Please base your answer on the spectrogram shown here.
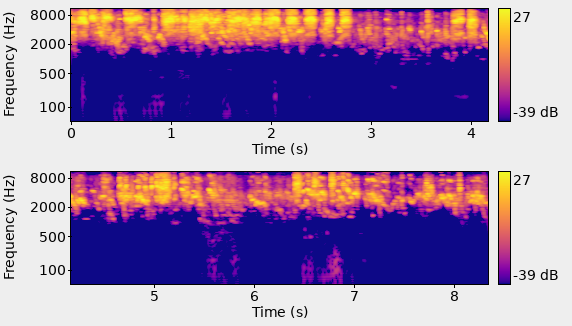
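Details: Happy budgies singing during feeding: rapid, uneven bursts of bright twittering and squeaky chirps, dense at first and then more broken, with scattered low thumps underneath.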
